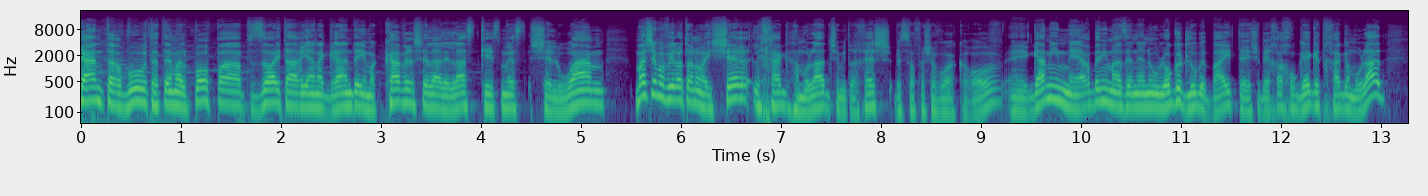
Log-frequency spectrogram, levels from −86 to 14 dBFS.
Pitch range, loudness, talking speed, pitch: 125-160 Hz, -20 LUFS, 170 wpm, 135 Hz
